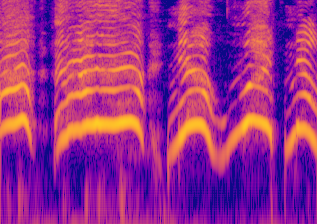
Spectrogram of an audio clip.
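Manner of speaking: very loud, very high, drawn-out shrieking panic. Retelling waking up in a panic: imitating own panicked screaming.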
